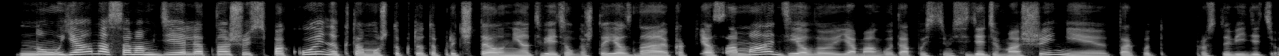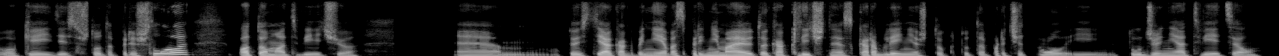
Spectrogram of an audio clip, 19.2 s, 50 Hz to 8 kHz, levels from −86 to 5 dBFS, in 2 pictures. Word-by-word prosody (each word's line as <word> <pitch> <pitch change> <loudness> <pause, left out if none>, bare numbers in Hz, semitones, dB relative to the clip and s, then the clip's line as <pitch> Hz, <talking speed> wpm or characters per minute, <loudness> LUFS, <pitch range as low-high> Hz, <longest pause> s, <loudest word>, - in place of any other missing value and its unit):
Ну, 245 +3 +6
я 310 +7 +5
на 365 -1 +6
самом 285 -4 +5
деле 250 0 +4
отношусь 240 0 +2
спокойно 275 +4 +2
к - - -17
тому, 210 -1 +1
что 205 +1 -4
кто-то 195 -1 -3
прочитал 200 0 +2
и - - -2
не 190 - -1
ответил, 190 -2 -1
потому 180 +2 -9
что 195 - -4
я 205 +1 +4
знаю, 195 -2 +2
как 195 0 -7
я 195 0 +3
сама 225 - +2
делаю. 185 - +1
Я 175 0 +1
могу, 170 0 -2
допустим, 170 -2 -4
сидеть 170 +1 -2
в - - -7
машине, 175 - -3
так 160 -1 -2
вот 155 - -7 0.3
просто 165 0 -8
видеть: 160 -4 -5
"Окей, 165 -2 -4
здесь 145 0 -7
что-то 160 -1 -6
пришло, 220 - +2 0.4
потом 185 -3 +2
отвечу". 145 - -5 0.7
Эм, 225 +9 -8
то - - -2
есть 165 -1 -3
я 165 -2 +7
как 165 0 -2
бы 170 - -3
не 170 -1 0
воспринимаю 170 -1 +2
это 165 +2 -2
как 155 +1 -2
личное 160 -1 -1
оскорбление, 150 0 -1
что 145 +2 -10
кто-то 145 0 -11
прочитал 150 0 -5
и 160 -2 -12
тут 160 -3 -4
же 155 0 -2
не 160 0 -4
ответил. 155 -2 -3
175 Hz, 185 wpm, -24 LUFS, 160-215 Hz, 0.7 s, я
